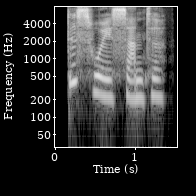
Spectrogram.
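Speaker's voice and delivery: ordinary delivery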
